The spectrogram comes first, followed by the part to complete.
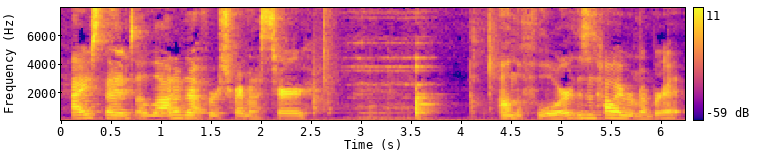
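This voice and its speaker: A woman in her thirties talks casually to a camera set up a few steps away in her home. Her mid-range voice is a little hoarse as she recovers from losing it, and she speaks in a chatty, self-deprecating way, often laughing at herself. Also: medium pitch, poor audio. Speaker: vlogger.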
